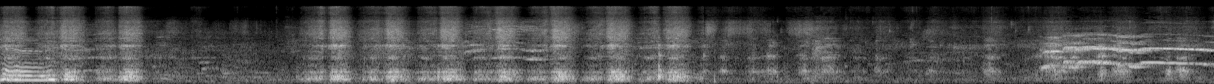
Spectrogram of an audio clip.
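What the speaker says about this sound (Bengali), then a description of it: "বাটা হয়ে গেল কালো জিরা ভর্তা" Roasted black cumin being ground into a paste for bhorta: rhythmic, rasping back-and-forth grinding strokes, close and loud for several seconds. The grinding then stops, and a rooster crows in the background near the end.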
